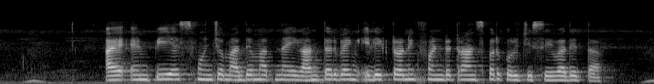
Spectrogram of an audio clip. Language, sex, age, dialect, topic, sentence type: Marathi, female, 56-60, Southern Konkan, banking, statement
